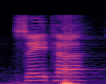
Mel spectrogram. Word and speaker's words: zeta: Zeta is pronounced with a D, Z, zeta, z. Um, as a matter of fact, in Athens, at uh, uh, classical Greek times, they probably didn't pronounce it that way. They probably pronounced it just the opposite ZD, zd, like this.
